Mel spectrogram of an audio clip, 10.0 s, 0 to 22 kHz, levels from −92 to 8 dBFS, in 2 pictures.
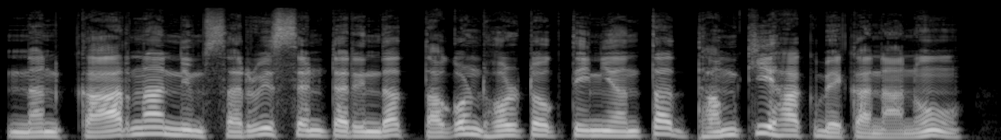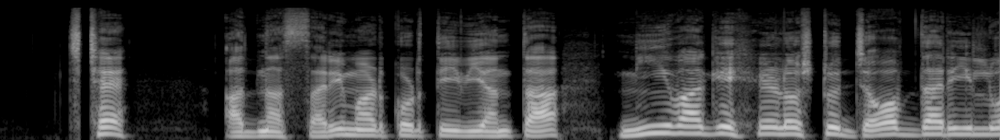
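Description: Separately encoded pieces of this speech recording were joined without trimming each encoder's start-up delay and final-frame padding, leaving a gap at the join. The speech breaks with a 62 ms gap, from 5.40 to 5.46 s, its edges smeared so the silent part is shorter, then resumes exactly where it stopped.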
